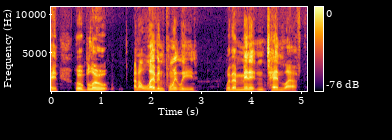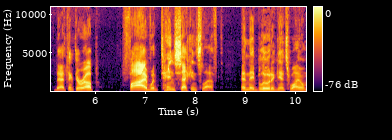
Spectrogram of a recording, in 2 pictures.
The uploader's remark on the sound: LIVE from UConn! LIVE from Hartford.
